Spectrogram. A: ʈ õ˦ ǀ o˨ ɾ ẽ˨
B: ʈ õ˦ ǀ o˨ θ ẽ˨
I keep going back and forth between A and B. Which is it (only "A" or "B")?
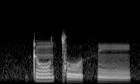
B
